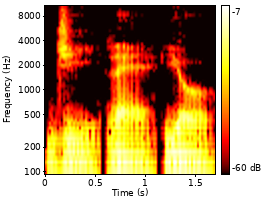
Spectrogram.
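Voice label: "jireyo", concatenated syllables; Affixing experiment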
